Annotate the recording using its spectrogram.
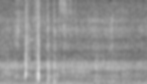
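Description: A vehicle engine running at a steady low hum, with a few light clicks in the first second.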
